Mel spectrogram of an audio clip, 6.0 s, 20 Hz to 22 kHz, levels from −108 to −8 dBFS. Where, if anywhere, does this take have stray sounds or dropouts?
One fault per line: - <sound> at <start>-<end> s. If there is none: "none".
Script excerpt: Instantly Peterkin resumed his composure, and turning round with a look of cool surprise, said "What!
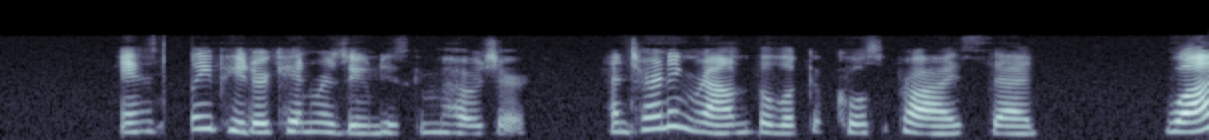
- dropout at 0.8-1.0 s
